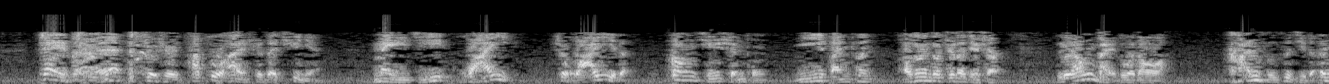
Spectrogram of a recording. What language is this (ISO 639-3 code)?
zho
